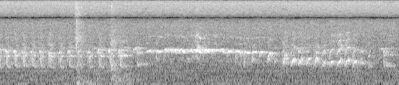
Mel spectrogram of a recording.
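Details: Roller canary, a pet, singing its first roller song after finishing the moult, not yet smooth: soft, sustained rolling warbles and trills, wavering and halting, under steady background hiss.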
